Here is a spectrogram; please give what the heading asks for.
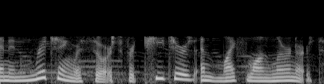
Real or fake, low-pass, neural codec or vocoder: real; 3.6 kHz; none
